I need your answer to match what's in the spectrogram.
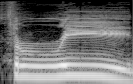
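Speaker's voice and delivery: "Three" said slow and drawn out; stress on three. Real, not acted. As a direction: lean into "Three" to correct. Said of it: "not six".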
